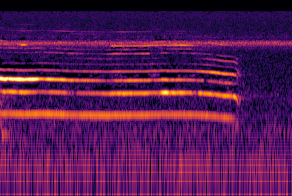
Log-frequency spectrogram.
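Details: Cat during a fight in a front yard: one sustained, even-pitched howl with rich overtones lasting over two seconds, then breaking off abruptly, with a steady high-pitched background whine and low hum.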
